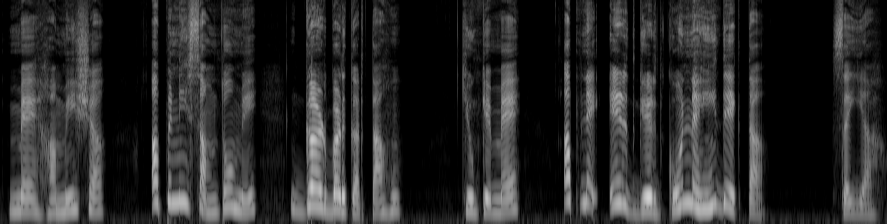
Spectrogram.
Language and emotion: Urdu, disgusted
